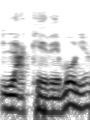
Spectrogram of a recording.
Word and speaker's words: Lacedemonia: De Grecia, del sur de Grecia, que, bueno, pues como ellos lo pronunciaban, Laquedemonia, nosotros hemos transformado las Ks del griego y del latín, las hemos transformado en C suaves, ¿no?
